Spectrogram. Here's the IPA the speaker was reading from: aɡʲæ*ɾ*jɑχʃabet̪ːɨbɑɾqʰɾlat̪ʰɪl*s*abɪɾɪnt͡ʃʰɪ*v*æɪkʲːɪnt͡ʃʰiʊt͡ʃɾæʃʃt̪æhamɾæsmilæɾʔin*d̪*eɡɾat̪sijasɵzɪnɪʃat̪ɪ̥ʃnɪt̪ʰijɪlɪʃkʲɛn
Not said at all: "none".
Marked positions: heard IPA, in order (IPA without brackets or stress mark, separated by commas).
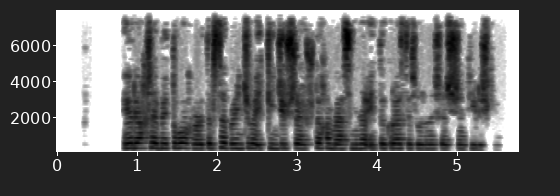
ɾ, s, v, t̪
